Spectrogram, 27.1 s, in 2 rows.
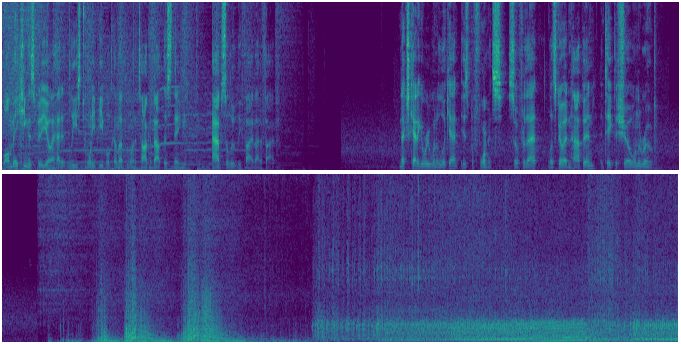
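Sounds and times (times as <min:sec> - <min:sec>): car engine rumble pulling away: 0:14.1 - 0:27.0
car engine starting and revving: 0:14.2 - 0:27.0.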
